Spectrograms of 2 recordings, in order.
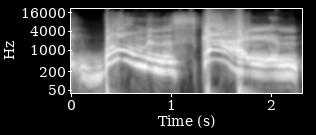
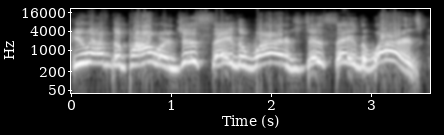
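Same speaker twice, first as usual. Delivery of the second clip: acted plea, raised pitch; urgent pleading; 7 semitones higher than usual. Centurion begs Jesus to heal his worker, urgent pleading. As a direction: plead eagerly, voice lifted.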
